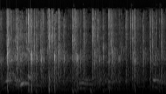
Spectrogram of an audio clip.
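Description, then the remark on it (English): A crowd claps steadily for the Lord Jesus in a dense, continuous wash of overlapping hand claps, moderately loud, with faint voices and cheers mixed in underneath. “Clap for the Lord Jesus.”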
